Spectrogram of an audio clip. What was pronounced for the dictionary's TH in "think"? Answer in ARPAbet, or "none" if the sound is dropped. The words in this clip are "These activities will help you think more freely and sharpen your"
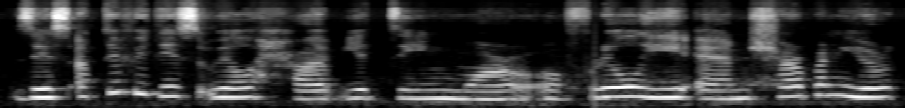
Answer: T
